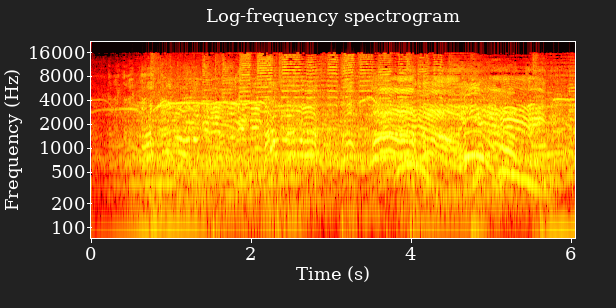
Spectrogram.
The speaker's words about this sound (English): The grand piano sits on the stage as soldiers and sailors pile excitedly into the auditorium. They all wave and whistle at Tallulah Bankhead as she enters on Cole Porter's arm.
